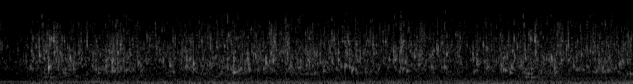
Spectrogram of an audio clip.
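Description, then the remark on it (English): Water pours and trickles steadily, a continuous bubbling flow with small splashes throughout, moderately loud with no voices. “Just listen to the water.”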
